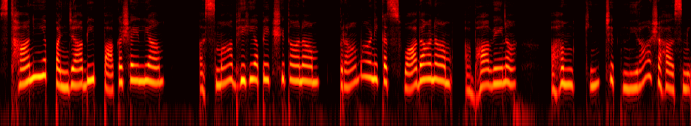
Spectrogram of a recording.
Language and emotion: Sanskrit, sad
